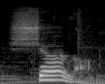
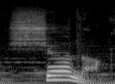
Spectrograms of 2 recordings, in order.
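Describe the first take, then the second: The two takes are said the same way.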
